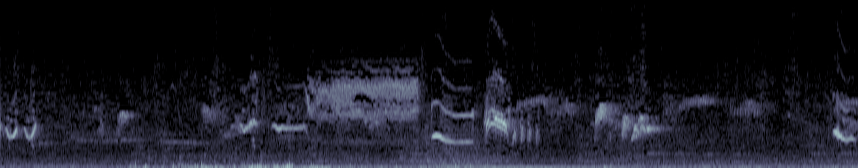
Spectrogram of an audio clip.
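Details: Female chim chuyền songbird decoy calling to prompt males to sing, with high whistled slurs and short buzzy trills, plus low thumping handling noise in the first seconds.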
